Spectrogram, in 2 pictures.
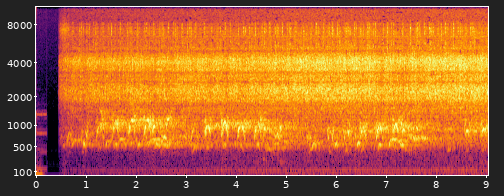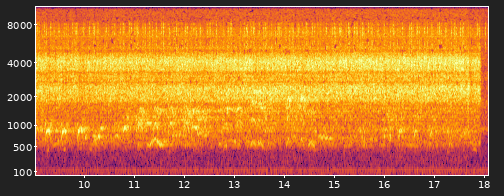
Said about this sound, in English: That was the sound of some barred owls caterwauling.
